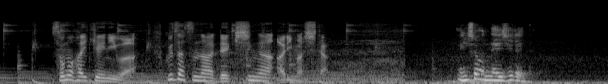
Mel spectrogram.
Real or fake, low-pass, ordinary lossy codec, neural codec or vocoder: real; none; none; none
